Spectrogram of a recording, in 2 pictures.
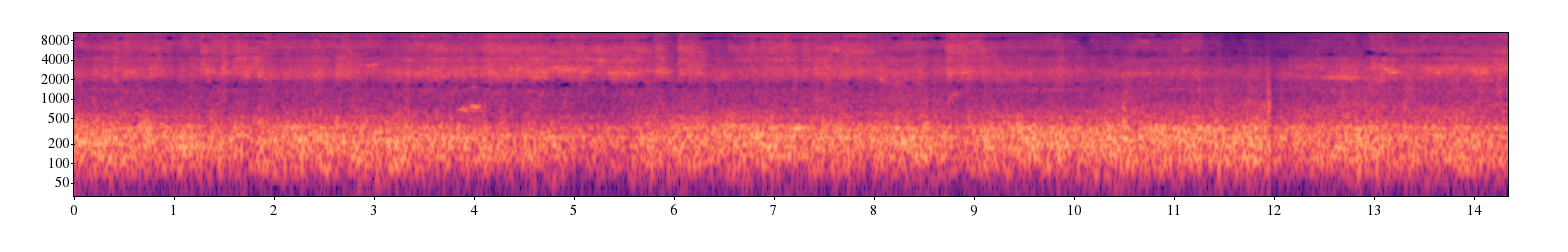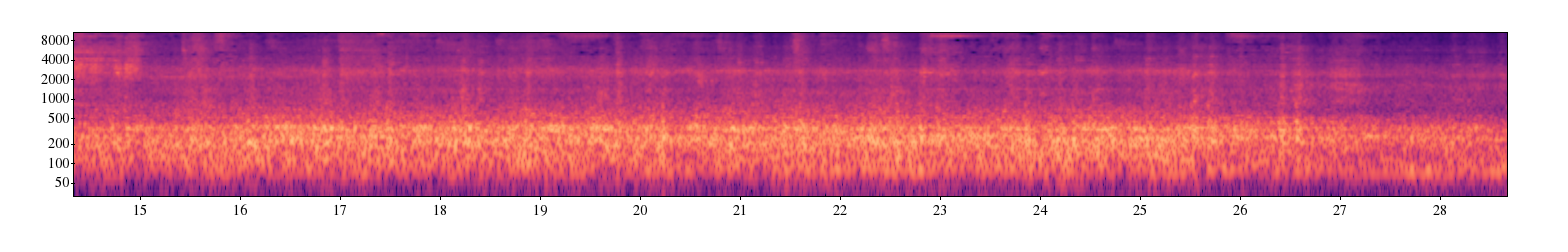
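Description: Container freight train's loaded flat wagons rolling past at close range: a steady rumble of steel wheels on rail with a high screech from the wheels and clacking over the rail joints. It grows a little quieter near the end as the last wagons move away.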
